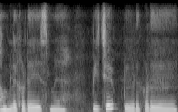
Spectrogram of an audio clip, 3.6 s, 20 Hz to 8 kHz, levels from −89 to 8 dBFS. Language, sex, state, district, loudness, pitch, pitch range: Hindi, female, Uttar Pradesh, Saharanpur, -15 LUFS, 210 Hz, 210-220 Hz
